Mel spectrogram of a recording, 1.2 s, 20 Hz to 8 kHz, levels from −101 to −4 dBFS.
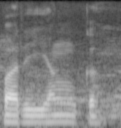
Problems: constant background noise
